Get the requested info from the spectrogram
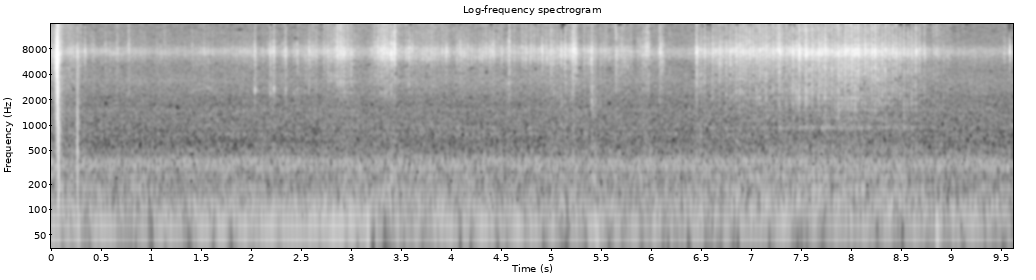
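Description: Faint dry rustling and crackling, with a sharp click right at the start and a longer stretch of rustling in the second half.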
